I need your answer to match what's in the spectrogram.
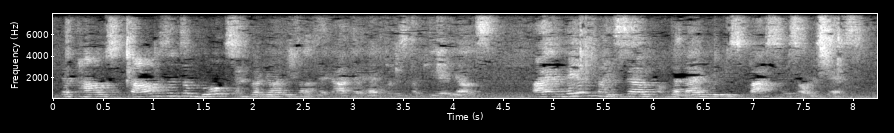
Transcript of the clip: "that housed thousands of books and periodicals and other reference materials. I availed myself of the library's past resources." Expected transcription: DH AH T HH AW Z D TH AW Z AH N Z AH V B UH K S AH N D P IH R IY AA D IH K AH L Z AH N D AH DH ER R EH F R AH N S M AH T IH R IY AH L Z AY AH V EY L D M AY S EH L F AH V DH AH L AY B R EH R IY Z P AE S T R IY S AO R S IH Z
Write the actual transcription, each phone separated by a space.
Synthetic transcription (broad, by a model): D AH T HH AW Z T AW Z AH N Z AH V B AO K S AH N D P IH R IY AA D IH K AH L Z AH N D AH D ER L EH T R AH S M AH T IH R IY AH L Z AY AH V EY L D M AY S EH L F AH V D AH L AY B R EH R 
